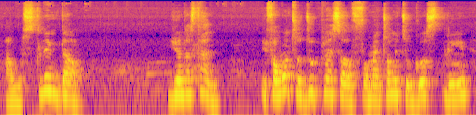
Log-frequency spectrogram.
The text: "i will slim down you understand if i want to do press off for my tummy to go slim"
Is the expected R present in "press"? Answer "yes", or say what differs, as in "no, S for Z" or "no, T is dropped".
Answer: no, L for R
